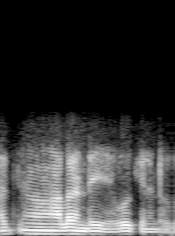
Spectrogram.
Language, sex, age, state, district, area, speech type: Telugu, male, 45-60, Andhra Pradesh, West Godavari, urban, conversation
